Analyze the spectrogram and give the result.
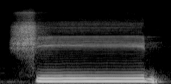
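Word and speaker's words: شين: পরবর্তী হরফ, শেষ হরফ আজকের পর্বের, সে হরফটির নাম হলো শিন।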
